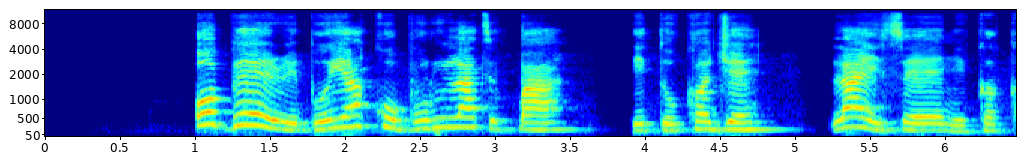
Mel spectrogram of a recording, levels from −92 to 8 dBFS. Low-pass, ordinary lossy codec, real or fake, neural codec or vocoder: 10.8 kHz; none; fake; codec, 44.1 kHz, 7.8 kbps, DAC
